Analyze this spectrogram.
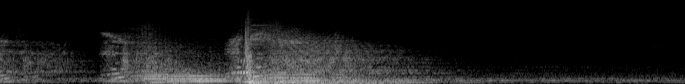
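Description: Lightsabers hum with a low, steady buzz.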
